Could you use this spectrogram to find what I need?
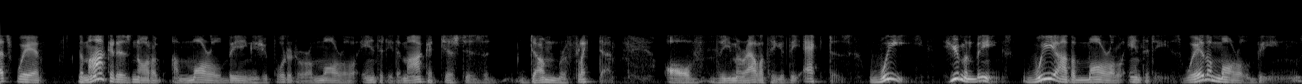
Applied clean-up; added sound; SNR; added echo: none; none; none; none.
